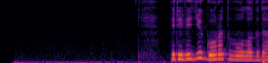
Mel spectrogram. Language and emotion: Russian, neutral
